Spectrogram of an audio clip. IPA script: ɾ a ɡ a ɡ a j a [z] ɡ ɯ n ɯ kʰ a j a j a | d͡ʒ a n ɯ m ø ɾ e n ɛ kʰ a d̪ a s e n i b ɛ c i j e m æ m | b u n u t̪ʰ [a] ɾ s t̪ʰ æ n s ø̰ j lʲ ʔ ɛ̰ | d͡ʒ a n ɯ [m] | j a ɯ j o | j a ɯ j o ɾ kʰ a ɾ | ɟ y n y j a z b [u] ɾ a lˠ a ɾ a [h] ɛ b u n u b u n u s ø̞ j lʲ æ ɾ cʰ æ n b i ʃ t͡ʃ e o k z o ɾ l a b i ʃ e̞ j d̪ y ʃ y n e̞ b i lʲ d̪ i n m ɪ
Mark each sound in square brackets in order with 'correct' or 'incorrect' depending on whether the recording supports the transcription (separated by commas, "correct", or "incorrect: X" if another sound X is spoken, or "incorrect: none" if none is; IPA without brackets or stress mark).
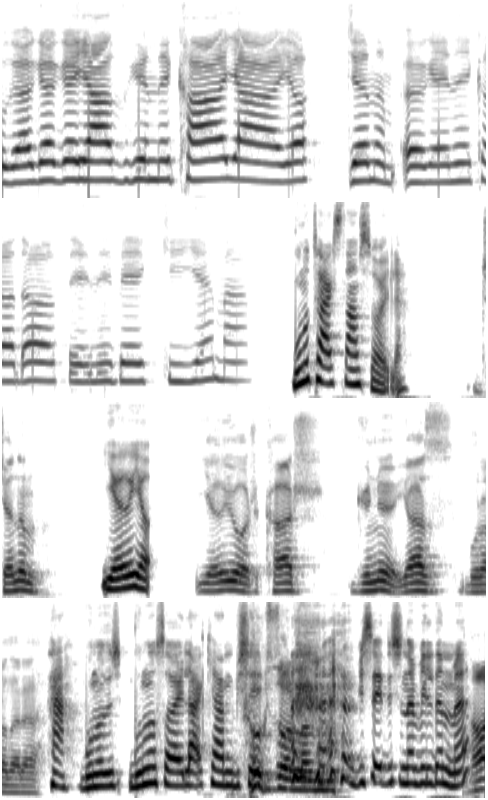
correct, incorrect: æ, correct, correct, correct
